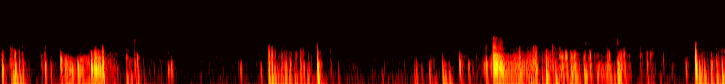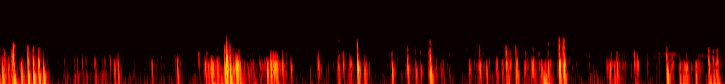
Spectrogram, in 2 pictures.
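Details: Loud tummy growling with diarrhea after drinking probably expired milk: prolonged low gurgling and rumbling from the belly in repeated bursts; loud, active bowel sounds (borborygmi).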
